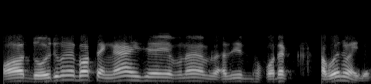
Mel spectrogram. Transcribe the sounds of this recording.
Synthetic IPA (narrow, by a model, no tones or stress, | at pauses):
ɔdojtukanɛbɔtɛŋaːɦisɛapunaɹazibʱɔkɔtɛabɔjnʊwaɹilɛ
